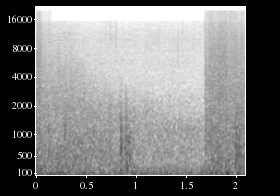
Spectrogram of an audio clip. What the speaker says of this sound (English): machine guns seem busy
